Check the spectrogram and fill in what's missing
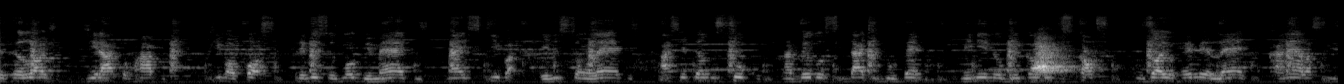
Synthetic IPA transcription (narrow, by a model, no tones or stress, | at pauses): ewɦelɔʒʊ | d͡ʒiɾat̪ɐ̃hapid̪ʊd͡ʒimawpɔsʊ̥pɾevesewzmovimẽnt̪ʊs | nɐeskivɐelɪsːɐ̃w̃lẽt̪ʊs | aseɾt̪ɐ̃nd̪ʊsukʊnɐvelosid̪ad͡ʒɪd̪ʊvẽpʊ | mĩnĩnʊbɾĩŋkããd͡ʒ̪iskawsʊ̥kũzɔjʊɦemelẽt̪ʊ̥kanɛlɐsi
